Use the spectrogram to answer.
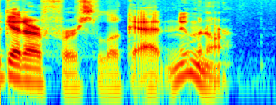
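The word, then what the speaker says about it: Númenor: our first look at numenor or numenor with a rolled R and I am not going to pronounce it with the rolled R because I actually found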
